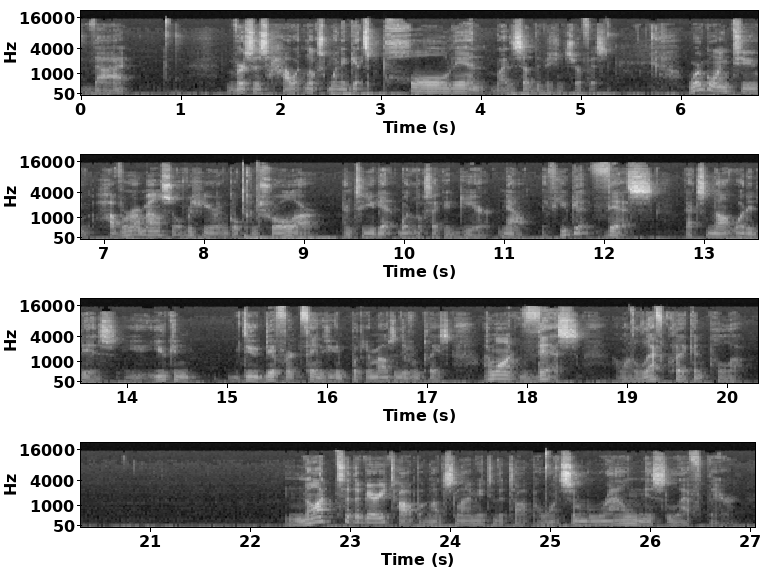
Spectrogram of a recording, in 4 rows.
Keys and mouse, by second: 5.4-8.2 middle drag, 8.4 ctrl+r.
